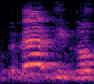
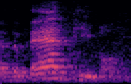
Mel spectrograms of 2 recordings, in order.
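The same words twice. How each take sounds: First: "bad" punched, louder and higher on The bad people; mock emphatic. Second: Said in the usual way. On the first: Mocking a drug client's label of the bad people, punched. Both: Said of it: "no, no, no, they're people".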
